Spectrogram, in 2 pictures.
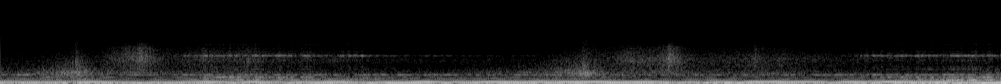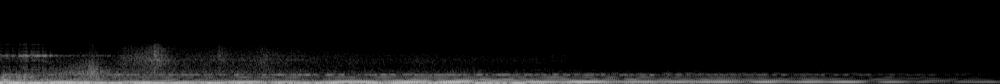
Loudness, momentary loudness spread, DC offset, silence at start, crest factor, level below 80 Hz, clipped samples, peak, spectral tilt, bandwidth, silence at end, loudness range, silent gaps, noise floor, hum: -28 LUFS; 12 LU; under 0.1%; 0 s; 12 dB; -28 dBFS; under 0.1%; -14 dBFS; -13.5 dB/octave; 2.4 kHz; 0.05 s; 7 LU; none; -52 dBFS; none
